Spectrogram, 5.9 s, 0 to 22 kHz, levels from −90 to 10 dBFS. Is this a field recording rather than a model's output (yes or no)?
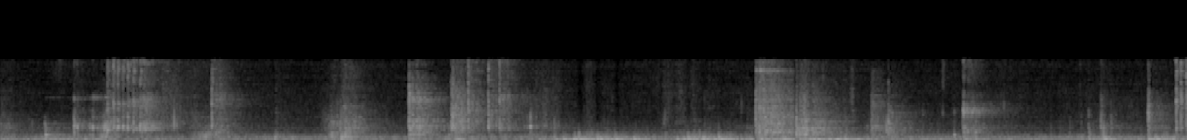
yes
